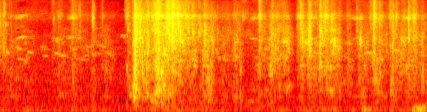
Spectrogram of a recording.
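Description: Faint bird chirps in the background, with a brief noisy swish about two seconds in.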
